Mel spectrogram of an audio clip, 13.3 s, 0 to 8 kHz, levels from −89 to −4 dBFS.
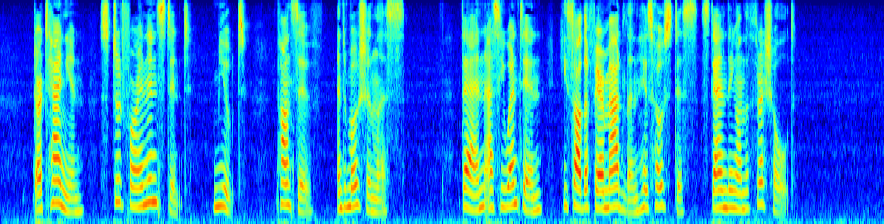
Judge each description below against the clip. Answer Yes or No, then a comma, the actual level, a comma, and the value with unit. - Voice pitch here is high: Yes, high, 235 Hz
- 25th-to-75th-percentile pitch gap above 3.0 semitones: Yes, average, 3.5 semitones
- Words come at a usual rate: No, slow, 115 wpm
